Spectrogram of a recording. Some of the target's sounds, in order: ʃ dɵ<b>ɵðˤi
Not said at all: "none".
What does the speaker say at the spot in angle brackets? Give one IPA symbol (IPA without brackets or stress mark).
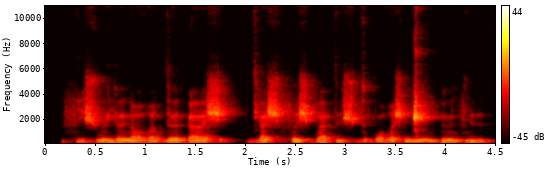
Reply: b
